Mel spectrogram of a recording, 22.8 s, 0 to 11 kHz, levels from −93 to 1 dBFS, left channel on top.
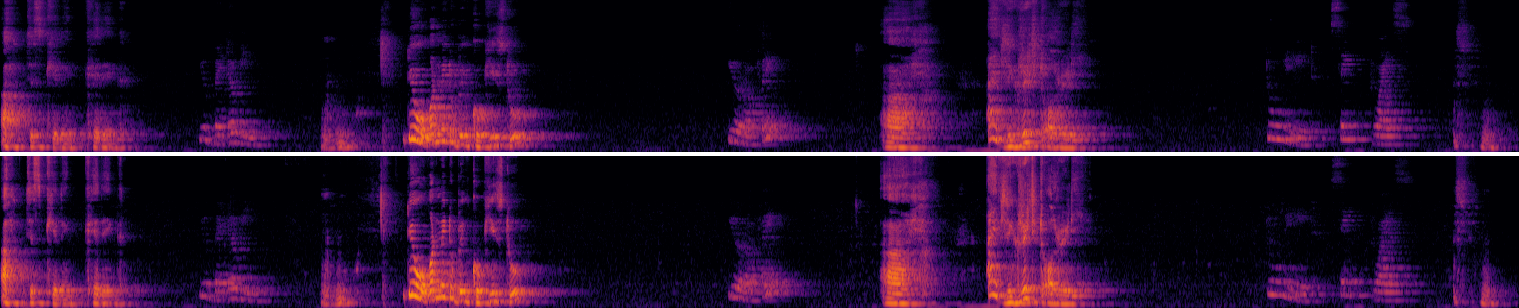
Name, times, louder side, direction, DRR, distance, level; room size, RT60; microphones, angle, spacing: voice 1, 0.0-1.7 4.8-5.2 5.7-5.8 6.1-7.8 13.2-13.9 14.8-16.2 21.8-22.3, right 4 dB, 45° right, 0.4 m, -31 dB
voice 2, 3.0-4.0 10.9-11.7 19.0-19.8 20.0-21.1, left 1 dB, 70° left, 1.8 m, -49 dB
6.9 x 3.6 x 4.0 m
head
